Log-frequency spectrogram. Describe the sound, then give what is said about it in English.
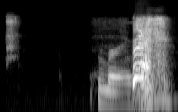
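A loud, exaggerated sneeze done for effect: a short sniff, a rising drawn-out 'ah' build-up, then an explosive, breathy 'choo' burst. “Them exaggerated ass cartoon sneezes and shit, bro.”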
